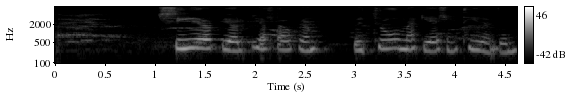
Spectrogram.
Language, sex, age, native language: Icelandic, female, 12, Icelandic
